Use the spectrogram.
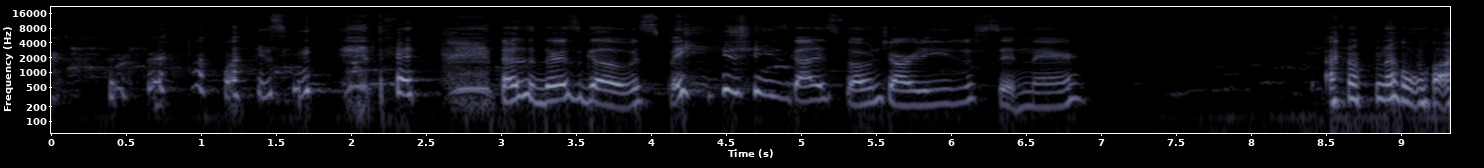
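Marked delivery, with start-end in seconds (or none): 1.1-5.8 high giggling through the words, cracking up. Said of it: "I'm cracking up at this view".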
